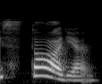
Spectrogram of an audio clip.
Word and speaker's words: história: e herói mesma coisa e história história ou h no início da palavra seguido do ir ele representa o som né o h da vogal que ele acompanha no caso e então história hotel inicia com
